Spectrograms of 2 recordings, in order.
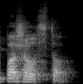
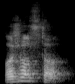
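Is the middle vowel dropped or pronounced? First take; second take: dropped; dropped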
